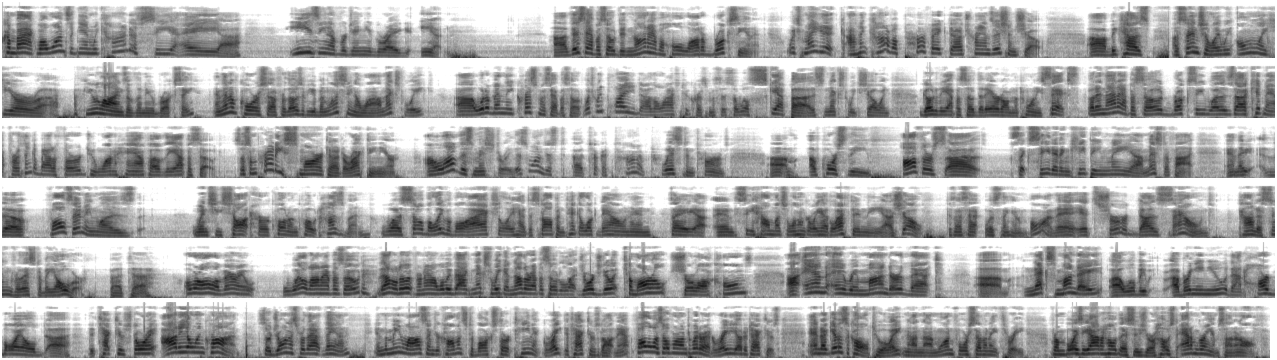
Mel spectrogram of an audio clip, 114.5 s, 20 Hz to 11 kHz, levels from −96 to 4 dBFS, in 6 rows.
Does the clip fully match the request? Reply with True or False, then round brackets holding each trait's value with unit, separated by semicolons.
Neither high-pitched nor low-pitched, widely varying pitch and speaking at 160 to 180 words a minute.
True (180 Hz; 6.4 semitones; 165 wpm)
